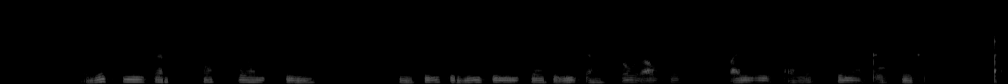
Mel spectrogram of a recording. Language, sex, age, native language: Icelandic, male, 30-39, Icelandic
